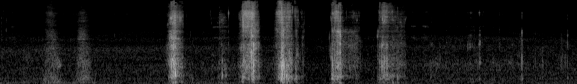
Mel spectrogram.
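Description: Crunchy biting and chewing of sukiyaki cooked in an iron pot with duck fat and garlic: a few sharp bites cluster in the middle, with quieter chewing before and after and no talk.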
